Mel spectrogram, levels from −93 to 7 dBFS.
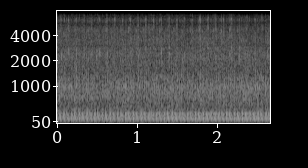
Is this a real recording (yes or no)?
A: yes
